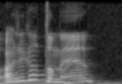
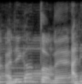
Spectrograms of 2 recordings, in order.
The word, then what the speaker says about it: ありがとうね: ありがとうね。 You say it like that. ありがとう is the right. Yeah. When you say ありがとうね. – ありがとうね。 – ありがとうね。 – ありがとうね。 Oh, so yeah. – ga has the accent.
